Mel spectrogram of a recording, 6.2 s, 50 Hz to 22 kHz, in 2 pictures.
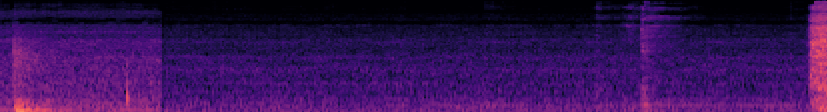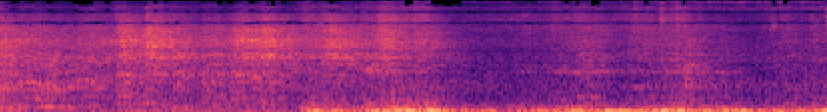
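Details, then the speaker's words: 1970 Chevelle after big block V8 swap, water found in the engine, oil changed: cranks and catches into a rough, heavy idle with an uneven low knock; engine knock, cause not confirmed, torque converter and flex plate to be checked. "Well, based on that sound, I'm kind of dead in the water here."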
